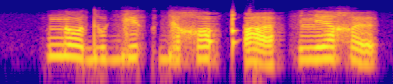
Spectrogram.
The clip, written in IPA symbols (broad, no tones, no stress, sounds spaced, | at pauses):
n ɔ d u ɡʲ œ k ɡʲ ɔ χ ɔ ʔ qʼ a | lʲ a χ ə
